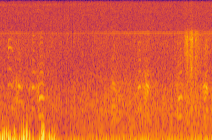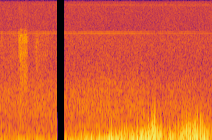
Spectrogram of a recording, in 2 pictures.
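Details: A large group of geese, low honks near the start and again in a loud rising burst toward the end, with fainter higher calls and a constant low rumble between.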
